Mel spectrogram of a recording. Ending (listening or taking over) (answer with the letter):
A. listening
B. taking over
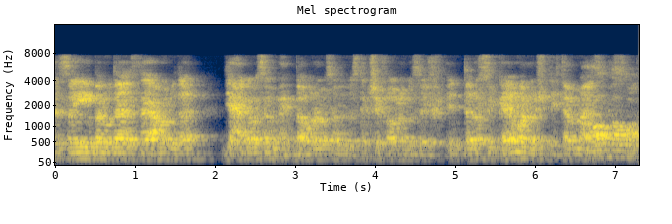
B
